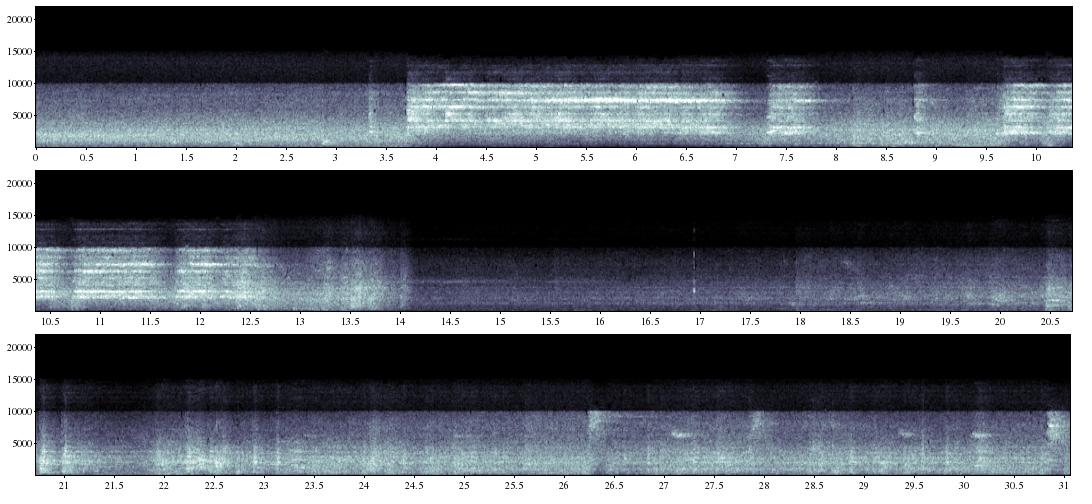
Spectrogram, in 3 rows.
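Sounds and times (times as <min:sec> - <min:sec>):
rumble of train cars: 0:00.0 - 0:31.0
train wheels squealing: 0:03.7 - 0:07.8, 0:09.6 - 0:12.6, 0:14.0 - 0:15.8.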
